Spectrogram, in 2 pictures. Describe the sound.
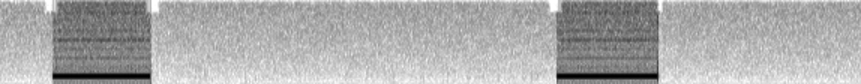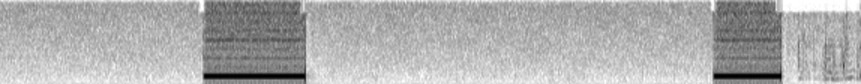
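A telephone line tone plays while a call is transferred to an information desk. Four long, steady, even-pitched beeps sound at regular intervals, with silence between them.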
